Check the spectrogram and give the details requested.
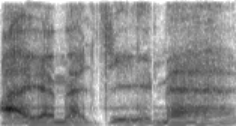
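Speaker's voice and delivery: demon voice pitched very deep. Taking turns doing impressions of a demon, in a demon voice. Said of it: "Do your best impression of a demon".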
